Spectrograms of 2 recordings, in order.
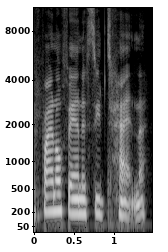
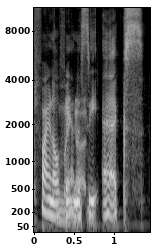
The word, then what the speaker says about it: Final Fantasy X: debate on your show it is not Final Fantasy X no it is out of here it's not it's not Mega Man X it's ten ten and ten two those are the two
